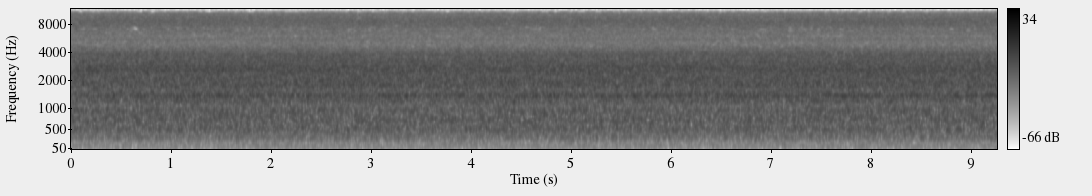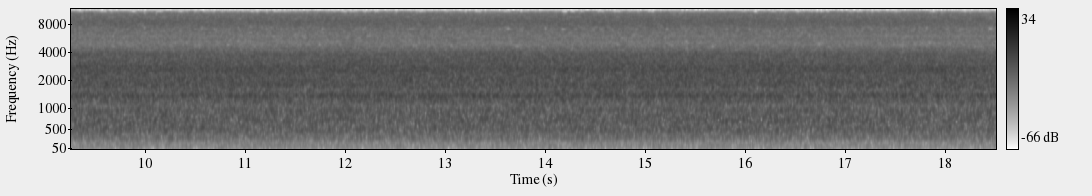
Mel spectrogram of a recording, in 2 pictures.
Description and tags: Close-up sound of fan blowing.
blow, close-up, fan, wind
